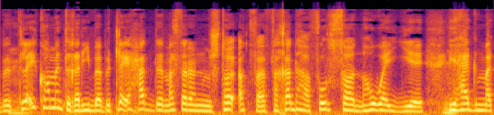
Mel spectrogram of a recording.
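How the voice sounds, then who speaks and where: Over noticeable background noise, a woman speaks at medium pitch and a fairly quick pace with ordinary pitch variation. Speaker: actress and content creator. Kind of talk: interview answer.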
